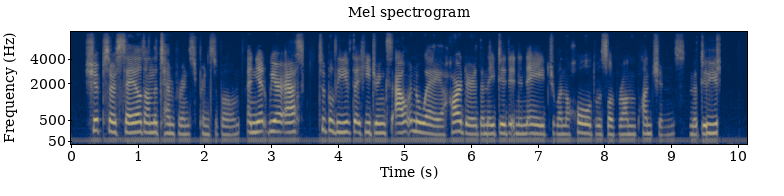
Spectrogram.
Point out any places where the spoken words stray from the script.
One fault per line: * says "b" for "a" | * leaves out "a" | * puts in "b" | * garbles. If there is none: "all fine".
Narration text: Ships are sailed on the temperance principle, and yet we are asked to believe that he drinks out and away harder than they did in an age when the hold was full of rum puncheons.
* leaves out "full"
* garbles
